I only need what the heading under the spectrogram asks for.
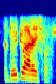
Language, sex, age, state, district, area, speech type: Assamese, male, 45-60, Assam, Udalguri, rural, conversation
